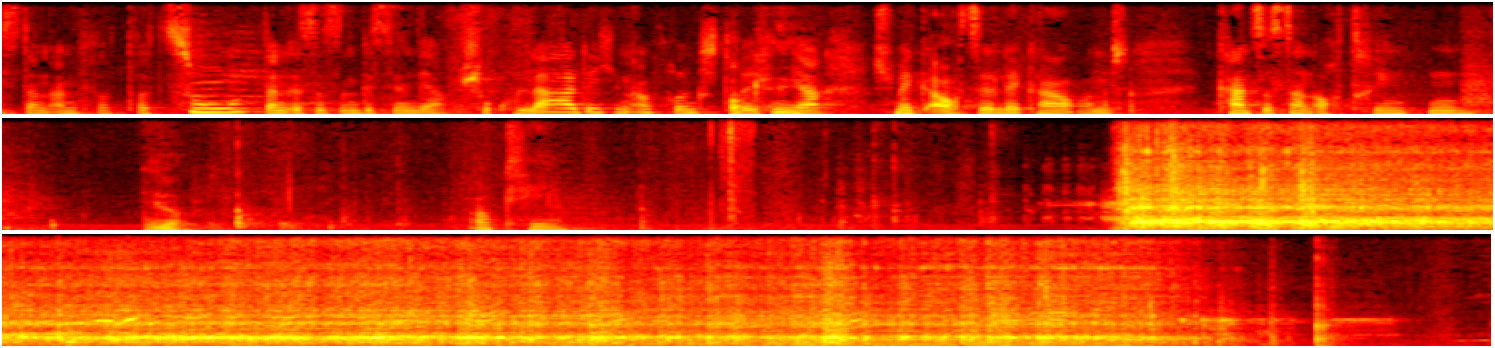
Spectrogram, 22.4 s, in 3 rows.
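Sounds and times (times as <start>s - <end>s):
speech: 0.0s - 7.6s, 8.2s - 8.7s, 9.8s - 10.4s
blender mixing smoothie ingredients: 13.0s - 21.4s.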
